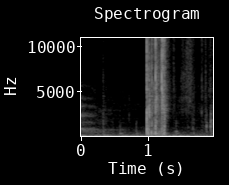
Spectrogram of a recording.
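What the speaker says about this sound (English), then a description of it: "I have to shuffle, draw half, rounded up" A deck of Rat Folk game cards riffled once in a short close burst, crisp papery flutter lasting about a quarter second, then soft handling rustle, with no talk.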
